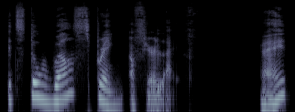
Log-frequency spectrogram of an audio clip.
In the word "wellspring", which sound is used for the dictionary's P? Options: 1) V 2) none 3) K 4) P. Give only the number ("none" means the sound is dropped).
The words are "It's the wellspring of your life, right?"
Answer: 4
